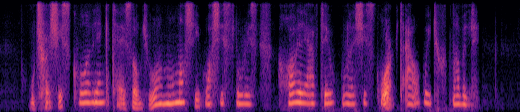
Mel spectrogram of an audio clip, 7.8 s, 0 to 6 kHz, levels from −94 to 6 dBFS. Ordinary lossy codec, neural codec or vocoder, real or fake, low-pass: Opus, 32 kbps; codec, 16 kHz in and 24 kHz out, 0.4 kbps, LongCat-Audio-Codec, fine tuned four codebook decoder; fake; 5.4 kHz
